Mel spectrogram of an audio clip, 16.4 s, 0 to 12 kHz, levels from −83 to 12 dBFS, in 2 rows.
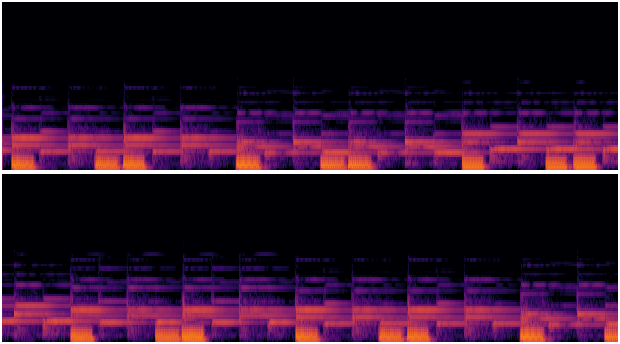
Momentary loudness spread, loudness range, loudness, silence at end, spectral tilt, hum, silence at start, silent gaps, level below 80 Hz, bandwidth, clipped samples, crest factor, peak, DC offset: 15 LU; 1 LU; -25 LUFS; 0 s; -16 dB/octave; none; 0 s; none; -30 dBFS; 2.1 kHz; under 0.1%; 16 dB; -8 dBFS; under 0.1%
